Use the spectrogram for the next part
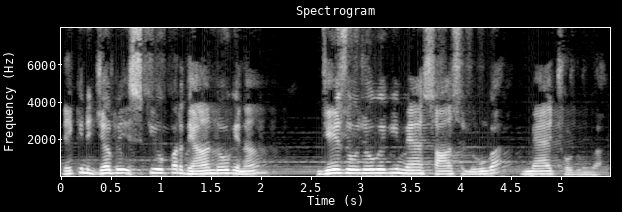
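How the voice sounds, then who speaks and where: Guy giving a devotional talk, kinda high voice, sounds a bit far from the mic, soft music behind. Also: normal speed. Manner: earnest, repetitive, coaxing explanations. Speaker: spiritual narrator addressing the congregation. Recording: distant mic with background music.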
